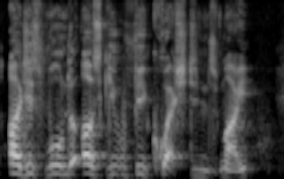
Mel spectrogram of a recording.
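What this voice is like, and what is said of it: Put-on British accent. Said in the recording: “oh, he's British ... That's a flawless accent of that dude.”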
